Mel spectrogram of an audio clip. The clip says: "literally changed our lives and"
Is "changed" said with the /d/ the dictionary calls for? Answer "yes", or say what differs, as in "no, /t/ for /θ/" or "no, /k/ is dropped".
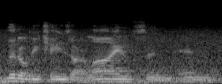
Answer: no, /d/ is dropped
